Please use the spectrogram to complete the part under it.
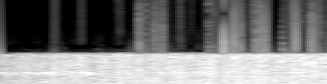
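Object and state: Nothing is struck.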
